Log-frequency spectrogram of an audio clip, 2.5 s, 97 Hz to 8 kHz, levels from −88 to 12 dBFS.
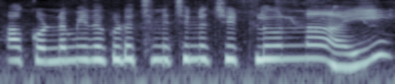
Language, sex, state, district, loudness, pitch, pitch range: Telugu, female, Andhra Pradesh, Annamaya, -13 LUFS, 355 Hz, 335-360 Hz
